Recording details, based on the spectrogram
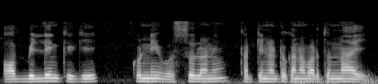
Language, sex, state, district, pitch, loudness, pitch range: Telugu, male, Telangana, Mahabubabad, 135 Hz, -15 LUFS, 130-145 Hz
